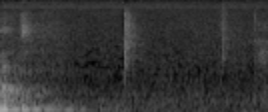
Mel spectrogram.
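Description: The lecturer's voice trails off, then, in a quiet pause, one sharp click about a second in and a fainter click a little later.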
